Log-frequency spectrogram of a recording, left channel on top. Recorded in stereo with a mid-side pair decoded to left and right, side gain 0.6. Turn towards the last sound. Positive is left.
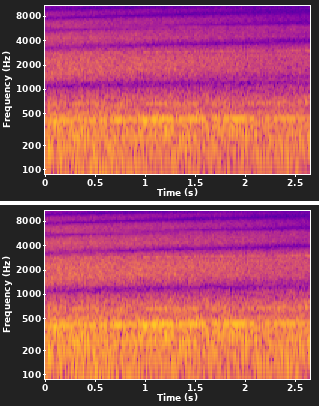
turn(degrees=-20)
